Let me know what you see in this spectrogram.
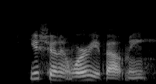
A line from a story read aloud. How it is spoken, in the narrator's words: he said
